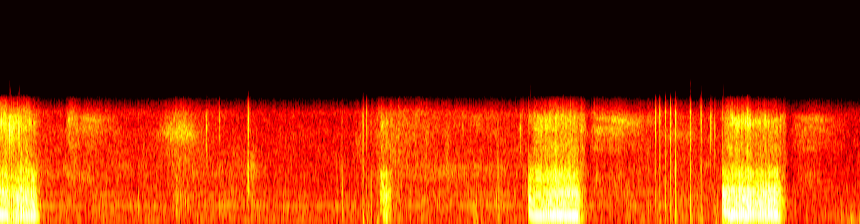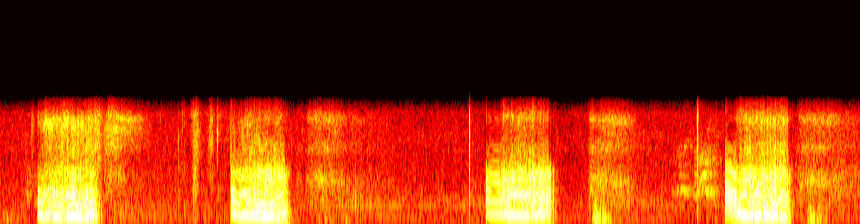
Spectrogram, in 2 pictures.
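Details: Snoring French Bulldog called Ferrero: rough, throaty snores recur about every two and a half seconds, separated by softer wheezy breaths and small snuffles.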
